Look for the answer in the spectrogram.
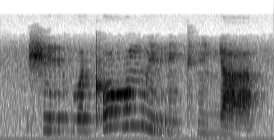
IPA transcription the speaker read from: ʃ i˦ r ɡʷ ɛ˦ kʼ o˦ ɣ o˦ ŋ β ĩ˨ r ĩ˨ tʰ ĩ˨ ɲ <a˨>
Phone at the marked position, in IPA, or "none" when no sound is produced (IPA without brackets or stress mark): a˨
